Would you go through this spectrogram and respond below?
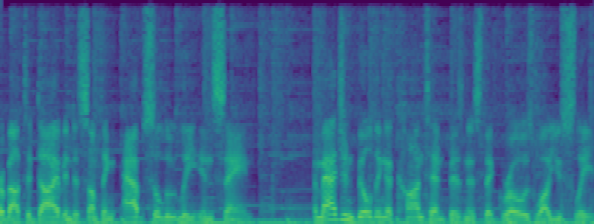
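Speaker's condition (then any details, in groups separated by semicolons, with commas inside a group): No condition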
